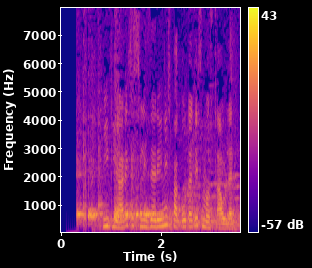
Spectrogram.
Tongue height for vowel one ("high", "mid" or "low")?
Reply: high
